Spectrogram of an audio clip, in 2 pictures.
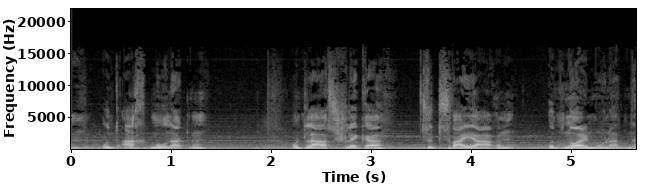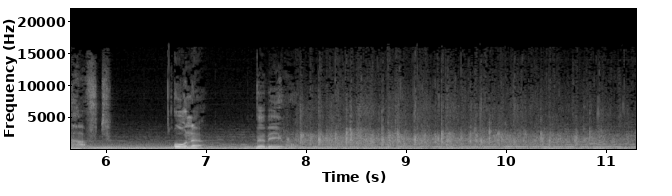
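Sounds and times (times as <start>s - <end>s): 
speech: 0.3s - 1.4s, 2.2s - 8.1s
crowd applauding in a courtroom: 7.6s - 11.2s.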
